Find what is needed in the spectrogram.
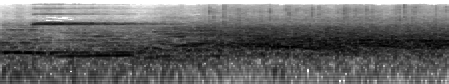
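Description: Basketball game sound in a gym: the ball bouncing on the hardwood court under a steady hum of crowd voices, with a short high steady tone near the start.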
